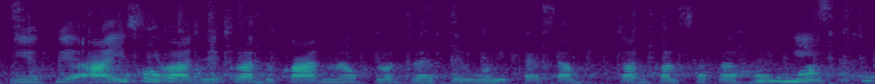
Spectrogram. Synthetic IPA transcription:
jupiaːiseːʋad͡ʒeːkɾad̪ʊkaːnmẽʊpləb̚d̪ɾɛɦt̪eʋəɦipɛːsabʱʊkt̪ənkəɾsəkəɦɛ̃ki

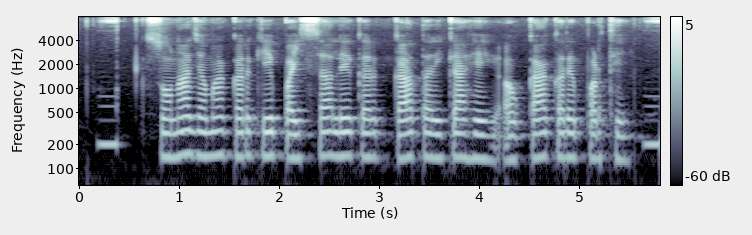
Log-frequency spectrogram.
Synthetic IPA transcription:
sonad͡ʒəmakəɾkepəɪsalekəɾkat̪əɾikaɦeɔ̰ʊkakəɾepəɽt̪ʰe

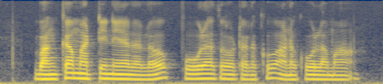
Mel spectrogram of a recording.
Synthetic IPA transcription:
bʱɐŋkɐmɐʈːinɛːlɐlo̞ːpuːlɐt̪ɔːʈɐlɐkuɐnukuːlɐmɐ

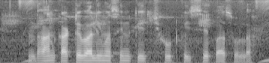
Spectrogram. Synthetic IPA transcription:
d̪ʱankaʈeβaliməsinket͡ʃʰuʈkəɪsepasɦola̰

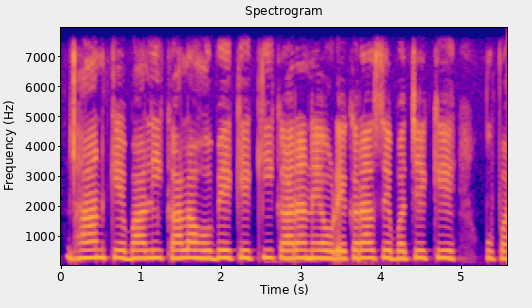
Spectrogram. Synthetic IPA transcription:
d̪ʱjaːnkebaːlikaːlaɦobekekikaːɾənɦɛɔːɾeːkɾasebət͡ʃeke | ʊpa

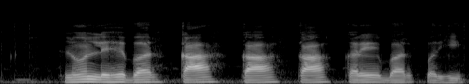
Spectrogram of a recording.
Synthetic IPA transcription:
loːnleɦebəɾkakakakəɾebəɾpəɾɦiː

